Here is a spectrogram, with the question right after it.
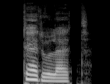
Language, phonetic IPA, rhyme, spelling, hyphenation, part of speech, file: Hungarian, [ˈtɛrylɛt], -ɛt, terület, te‧rü‧let, noun, Hu-terület.ogg
- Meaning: 1. area (e.g. a neighborhood) 2. area (the measure of how big something is in two dimensions) 3. field (a part of a science)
